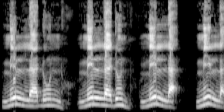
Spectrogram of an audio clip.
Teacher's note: Milladun, milladun, milla, milla. So min usidhihirishe hii nuni, utaingiza katika lamu na utaitamka lamu kama vile yenye shada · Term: idghamu bighairi ghunna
